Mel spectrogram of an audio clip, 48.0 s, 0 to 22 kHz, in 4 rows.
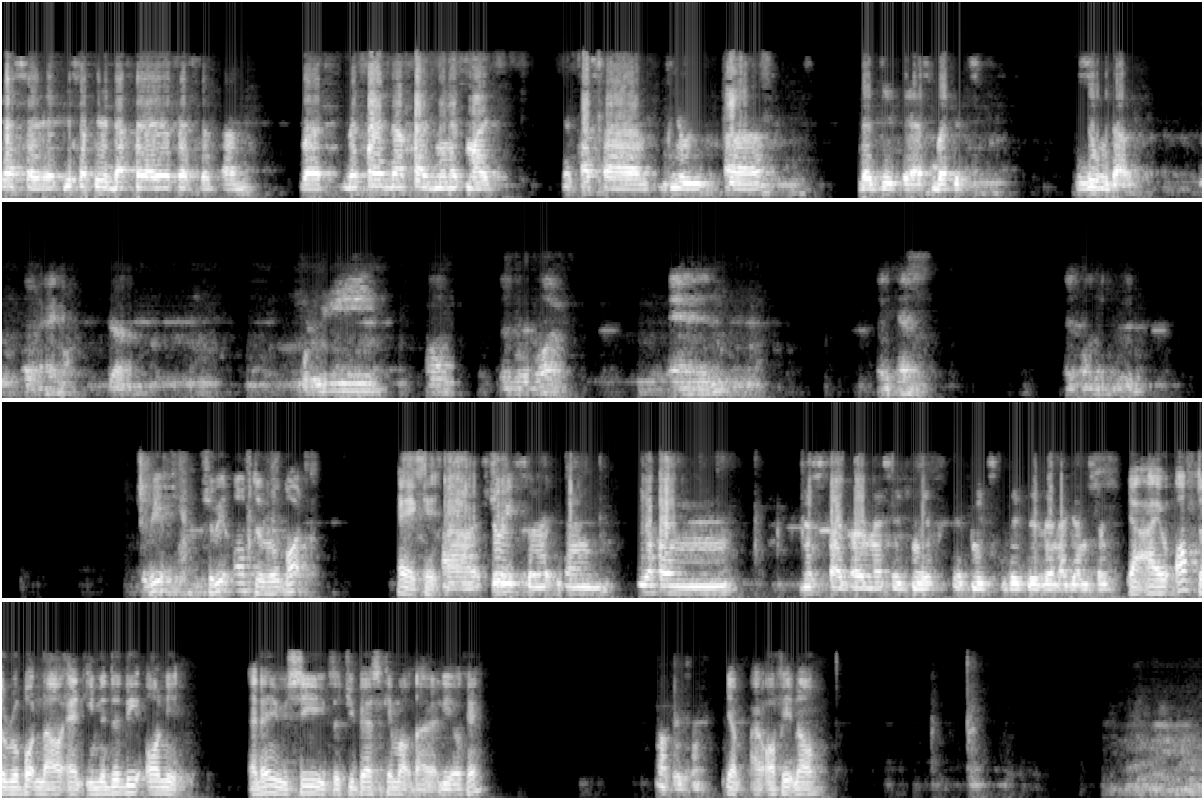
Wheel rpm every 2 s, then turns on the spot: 0, 0, 0, 0, 0, 0, 0, 0, 0, 0, 0, 0, 0, 0, 0, 0, 0, 0, 0, 0, 0, 0, 0, 0.
none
